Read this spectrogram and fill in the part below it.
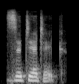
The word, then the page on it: zetetic: Indian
